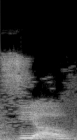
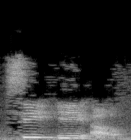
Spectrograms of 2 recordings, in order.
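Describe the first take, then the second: First: The middle letter E is left out. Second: All three letters C, E, O are said. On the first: The speaker calls it wrong. "not C O" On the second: The speaker calls it right. "you pronounce it like that"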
